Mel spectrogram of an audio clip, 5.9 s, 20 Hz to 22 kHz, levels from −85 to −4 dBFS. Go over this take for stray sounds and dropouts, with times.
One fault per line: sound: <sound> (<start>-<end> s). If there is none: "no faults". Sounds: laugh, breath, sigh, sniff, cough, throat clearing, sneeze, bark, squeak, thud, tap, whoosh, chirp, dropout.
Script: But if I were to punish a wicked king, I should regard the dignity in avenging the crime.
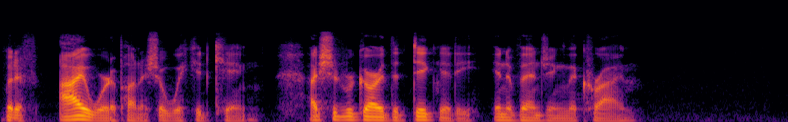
no faults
